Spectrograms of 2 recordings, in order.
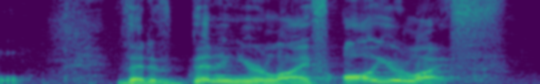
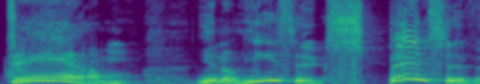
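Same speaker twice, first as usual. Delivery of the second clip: high-pitched retold dismay; hammed-up shock at the price; mock sticker shock; 7 semitones higher than usual. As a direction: balk at the bill, pitch jumping. Retold shock at seeing the bill.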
